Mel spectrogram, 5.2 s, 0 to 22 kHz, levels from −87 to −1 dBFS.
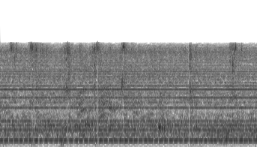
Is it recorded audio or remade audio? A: recorded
